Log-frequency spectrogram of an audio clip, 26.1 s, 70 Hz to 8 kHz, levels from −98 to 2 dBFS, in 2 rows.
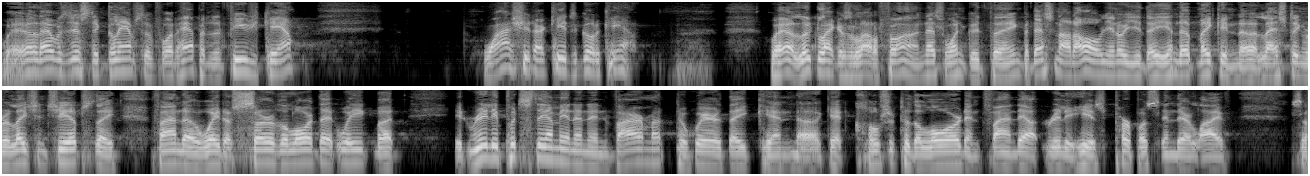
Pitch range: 125-160 Hz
